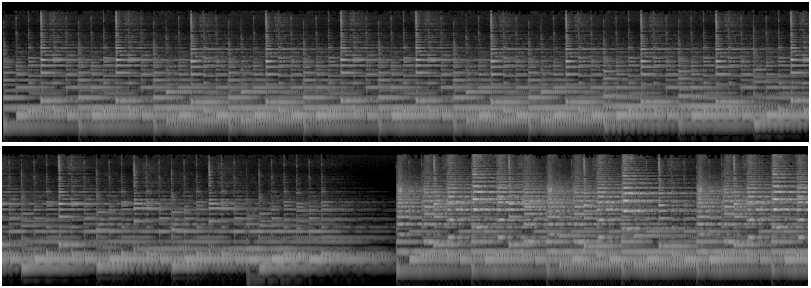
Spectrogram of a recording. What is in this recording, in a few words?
celestial harp melody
